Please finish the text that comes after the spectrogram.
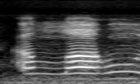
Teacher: Allahu di situ lafaz Allah dibaca tebal karena dia sebelumnya itu berharokat dhammah, jadi harus tebal tafkhim, dibaca panjang 2 harokat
